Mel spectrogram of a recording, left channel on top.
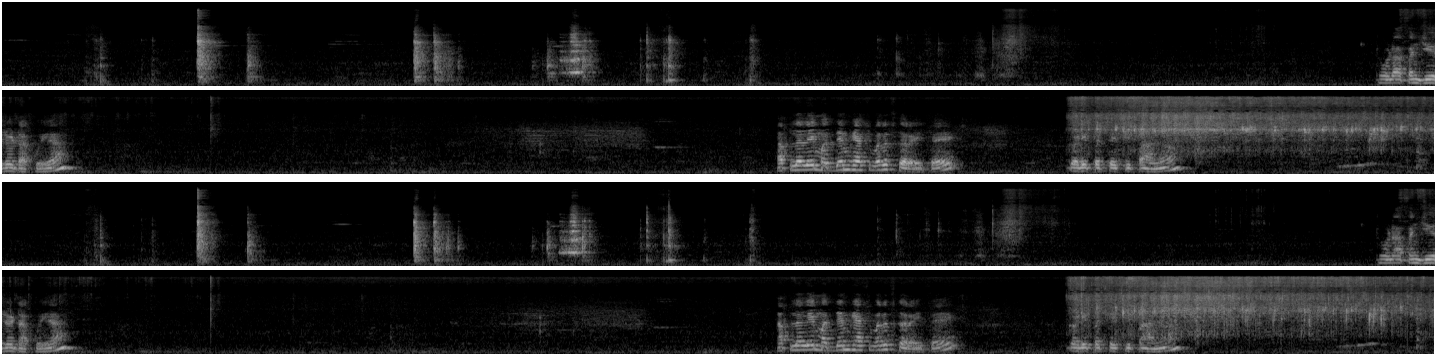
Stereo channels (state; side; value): normal; both; correlation 0.11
